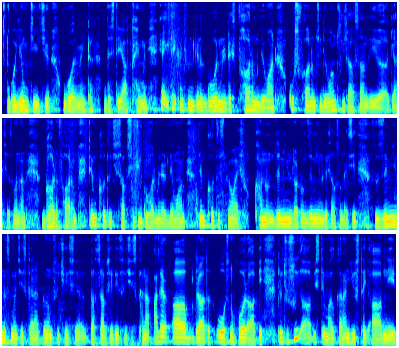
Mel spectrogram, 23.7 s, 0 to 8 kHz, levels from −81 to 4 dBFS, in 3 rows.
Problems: none marked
